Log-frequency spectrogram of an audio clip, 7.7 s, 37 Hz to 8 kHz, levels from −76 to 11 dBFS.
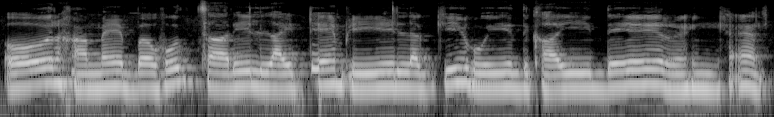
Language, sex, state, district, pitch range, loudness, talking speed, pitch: Hindi, male, Punjab, Fazilka, 140-155 Hz, -13 LUFS, 95 wpm, 145 Hz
